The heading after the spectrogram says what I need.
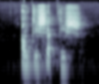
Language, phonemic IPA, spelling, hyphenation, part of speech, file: Dutch, /ˌɑn.tiˈsɛp.tis/, antiseptisch, an‧ti‧sep‧tisch, adjective, Nl-antiseptisch.ogg
- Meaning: antiseptic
